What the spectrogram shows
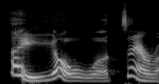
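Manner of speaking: very slow, deliberate, every word drawn out. Guessing a killer clown's voice, then noticing it's Chris Walken. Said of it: "that's Chris Walken".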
